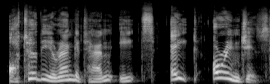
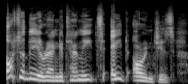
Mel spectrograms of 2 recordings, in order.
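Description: First: The sentence is said at a fast pace. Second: The sentence is said at a very fast pace. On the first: "plus vite!" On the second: "Encore plus vite!"

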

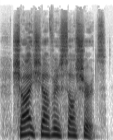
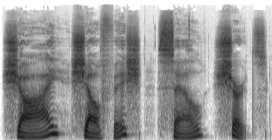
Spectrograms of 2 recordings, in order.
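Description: First: The phrase is said at a very fast pace. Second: The phrase is said at a moderate pace.

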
